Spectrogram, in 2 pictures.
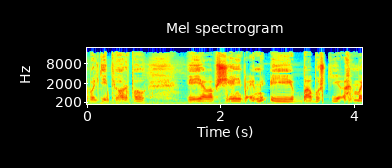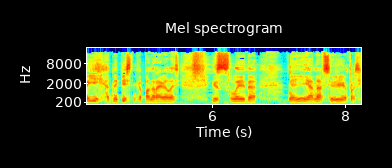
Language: Russian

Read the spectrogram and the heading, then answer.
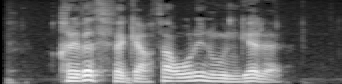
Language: Kabyle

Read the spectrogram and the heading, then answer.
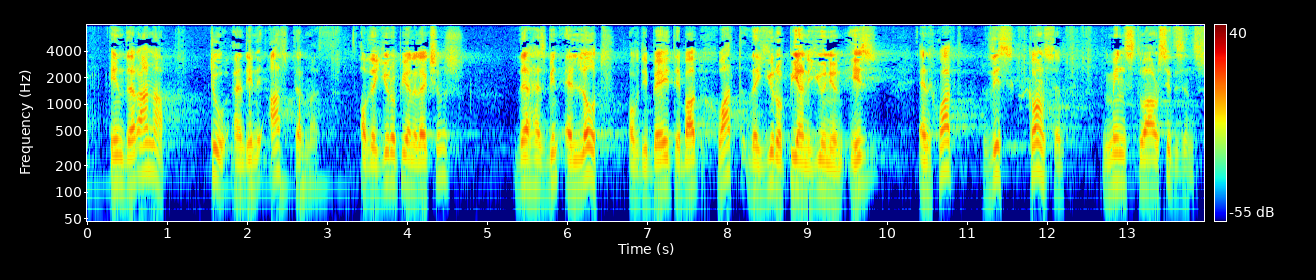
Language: English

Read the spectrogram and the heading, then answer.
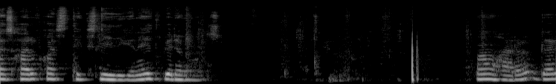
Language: Turkish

